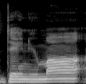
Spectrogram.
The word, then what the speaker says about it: denouement: Adrian points out it's denouement. I'm sorry. I didn't say it right.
